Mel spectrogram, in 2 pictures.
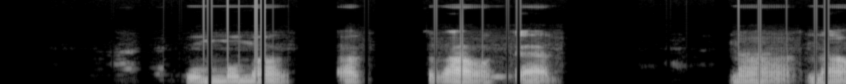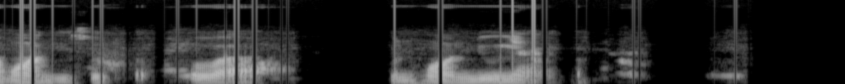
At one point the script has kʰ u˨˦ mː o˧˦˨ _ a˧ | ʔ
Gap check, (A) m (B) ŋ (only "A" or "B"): A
